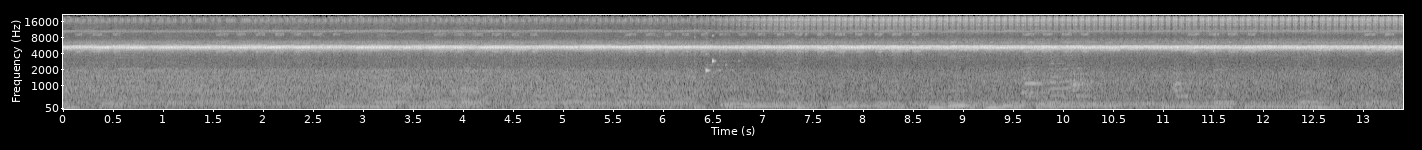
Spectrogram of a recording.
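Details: Conocephalus melaenus, the Sasakiri meadow katydid, gives a continuous shrill whine held at one pitch, with a finer stippled buzz higher up, while faint low hums come and go underneath.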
